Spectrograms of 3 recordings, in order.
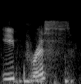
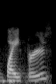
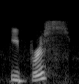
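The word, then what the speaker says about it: Ypres: is the Battle of epris uh we said how the British soldiers not really understanding how to pronounce this often called it wipers but you learn that it is called epris uh this is a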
